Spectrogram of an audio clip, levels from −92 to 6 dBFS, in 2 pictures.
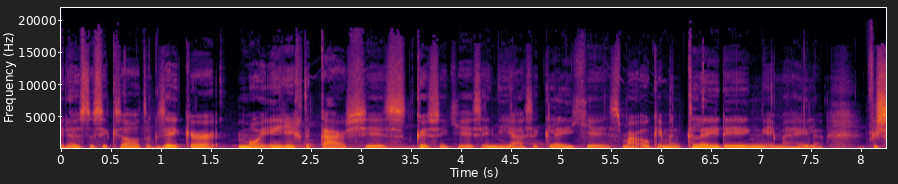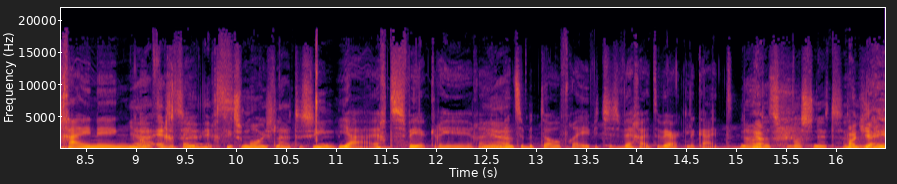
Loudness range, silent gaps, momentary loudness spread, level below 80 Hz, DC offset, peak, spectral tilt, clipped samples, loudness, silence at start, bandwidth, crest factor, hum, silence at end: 4 LU; none; 9 LU; -56 dBFS; under 0.1%; -4 dBFS; -5 dB/octave; under 0.1%; -26 LUFS; 0 s; 18 kHz; 22 dB; none; 0 s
